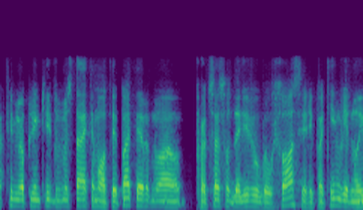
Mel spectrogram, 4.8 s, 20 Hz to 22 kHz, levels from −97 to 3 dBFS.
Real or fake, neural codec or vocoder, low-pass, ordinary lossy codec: fake; codec, 16 kHz, 1 kbps, X-Codec, HuBERT features, trained on general audio; 7.2 kHz; AAC, 48 kbps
